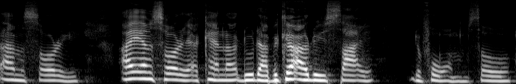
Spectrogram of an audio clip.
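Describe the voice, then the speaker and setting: Woman panelist, lots of um and uh, kinda high voice, bit muffled sound. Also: a little mellow. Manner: hesitant, many fillers and restarts, broken English. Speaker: panel speaker. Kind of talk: answering audience questions. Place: conference ballroom. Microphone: stand mic close up.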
